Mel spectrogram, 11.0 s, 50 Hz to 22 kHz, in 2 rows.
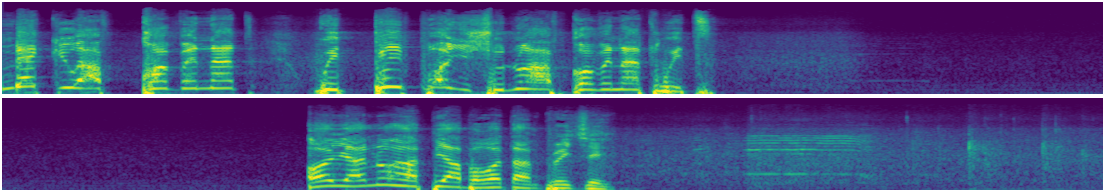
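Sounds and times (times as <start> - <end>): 
faint high whine: 0.0 - 10.0
speech: 0.3 - 3.6, 7.0 - 8.6
steady rain: 0.4 - 6.2, 8.6 - 11.0.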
